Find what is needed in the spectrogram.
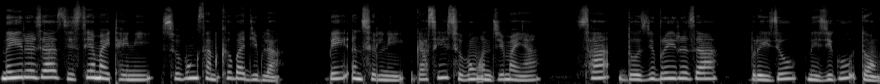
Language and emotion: Bodo, neutral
